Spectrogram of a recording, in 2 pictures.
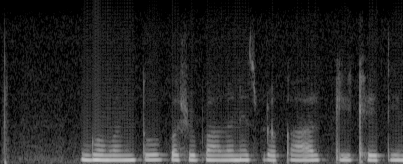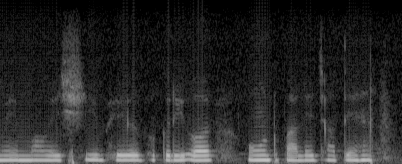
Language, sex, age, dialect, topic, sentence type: Hindi, female, 25-30, Garhwali, agriculture, statement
